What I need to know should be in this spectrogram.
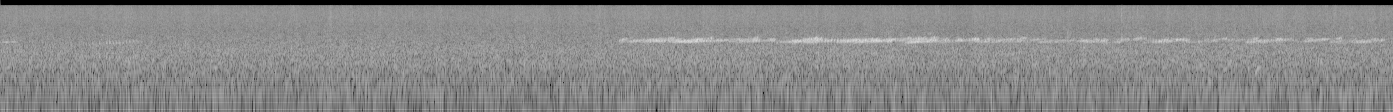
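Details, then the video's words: Frogs calling by a river in a pristine forest, a high trilling chorus that starts about halfway through and then runs on without a break, over a steady rush of flowing water. "River and Frogs sleep sounds"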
